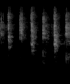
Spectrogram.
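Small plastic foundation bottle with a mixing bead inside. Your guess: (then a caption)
Loose. A makeup foundation bottle is shaken to remix pigment that has settled, and the mixing bead inside rattles. Six quick, bright clicks sound in a steady rhythm, each dying away almost instantly, with nothing in the low end. The rattling bead is heard clearly, as it should be.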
